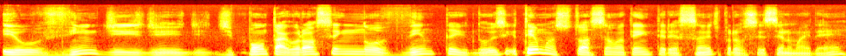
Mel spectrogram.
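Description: At a moderate pace, a man speaks with a dark, mellow tone at medium pitch and lively intonation. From Paraná, Brazil (Telêmaco Borba). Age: 50s. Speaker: radio announcer and sports narrator. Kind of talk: casual interview chat.

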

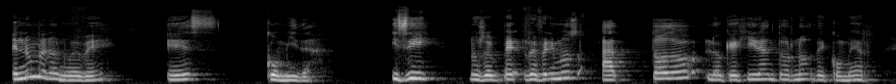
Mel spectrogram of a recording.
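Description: A woman's very slow speech with long, frequent pauses, a fairly high pitch and ordinary pitch variation. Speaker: podcast co-host. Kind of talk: casual chat.

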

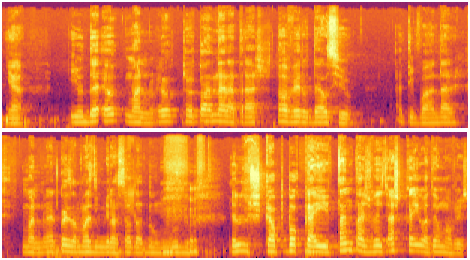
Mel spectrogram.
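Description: A man with a normal speaking voice talks at a moderate pace, fairly high in pitch and fairly even in intonation. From Angola, Lubango. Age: 20s. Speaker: podcast co-host, engineering student. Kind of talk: casual chat.

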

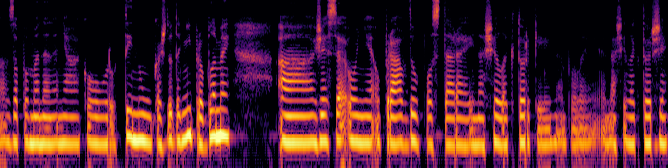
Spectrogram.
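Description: The speaker has a dark, mellow tone and a monotone, flat delivery at a fairly slow pace, on a very clean recording with a silent background. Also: woman. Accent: Russian. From Russia. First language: Russian (speaking Czech). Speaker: student and startup co-founder. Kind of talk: interview.

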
